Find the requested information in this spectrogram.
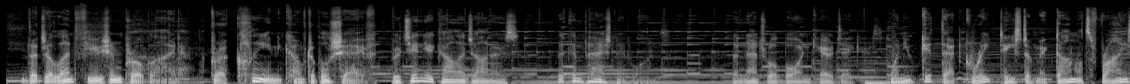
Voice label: Warm Caring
